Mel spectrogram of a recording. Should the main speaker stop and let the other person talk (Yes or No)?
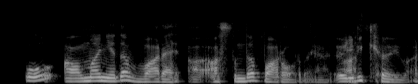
Yes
